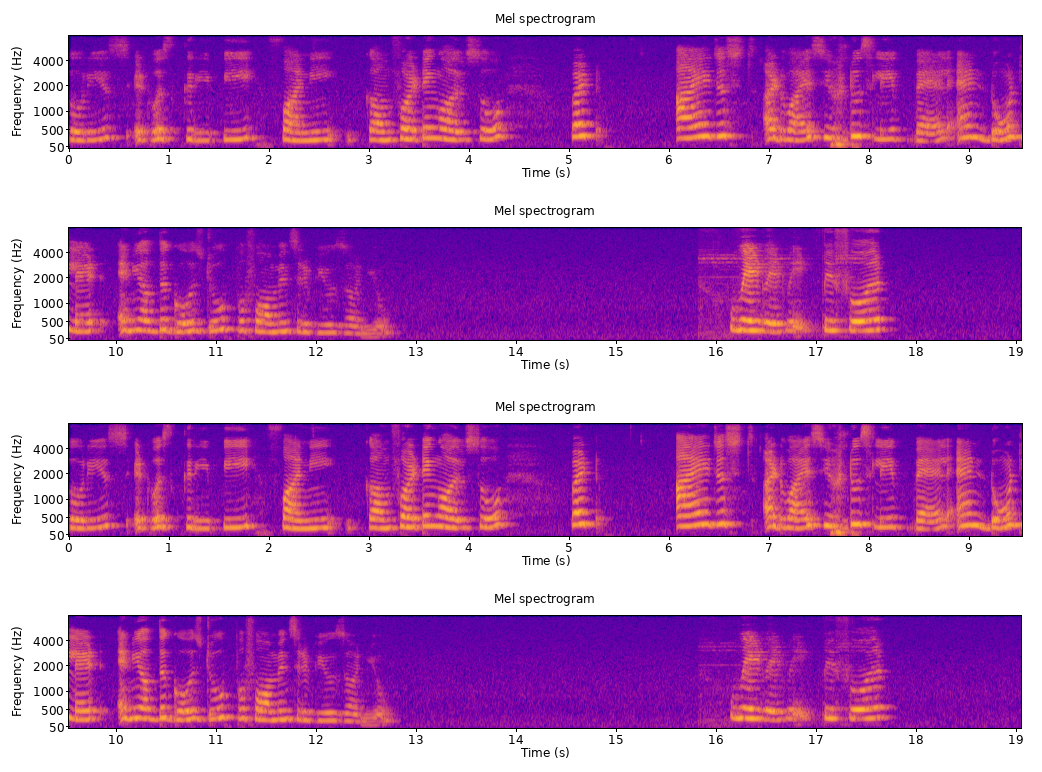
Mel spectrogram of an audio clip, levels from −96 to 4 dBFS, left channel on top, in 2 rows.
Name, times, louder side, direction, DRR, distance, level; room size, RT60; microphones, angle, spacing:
voice 1, 0.0-1.8 2.1-2.6 3.0-4.3 5.0-5.2 6.1-12.7, right 2 dB, 30° right, 0.6 m, -22 dB
voice 2, 15.8-17.6, left 3 dB, 55° left, 0.5 m, -20 dB
3.2 x 2.8 x 3.3 m
head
